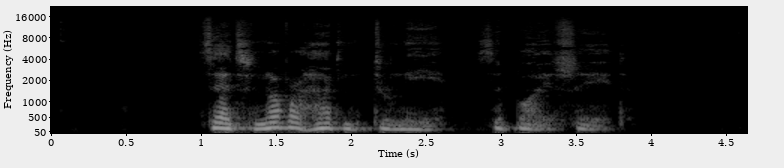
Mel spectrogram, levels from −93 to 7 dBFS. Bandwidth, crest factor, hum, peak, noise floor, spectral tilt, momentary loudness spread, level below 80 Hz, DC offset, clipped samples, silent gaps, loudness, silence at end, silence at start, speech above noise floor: 15 kHz; 20 dB; none; -26 dBFS; under -90 dBFS; -7 dB/octave; 13 LU; -76 dBFS; under 0.1%; under 0.1%; none; -43 LUFS; 0.9 s; 1 s; over 48 dB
